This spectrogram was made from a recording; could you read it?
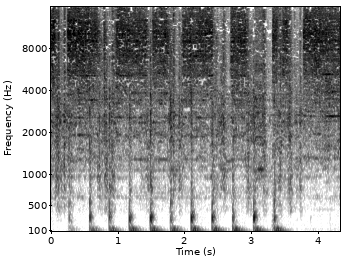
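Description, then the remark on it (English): An old-fashioned dot matrix printer prints steadily, a harsh, raspy buzz broken by regular clunks about three times a second as the print head moves line by line. No one speaks. “Still printing.”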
